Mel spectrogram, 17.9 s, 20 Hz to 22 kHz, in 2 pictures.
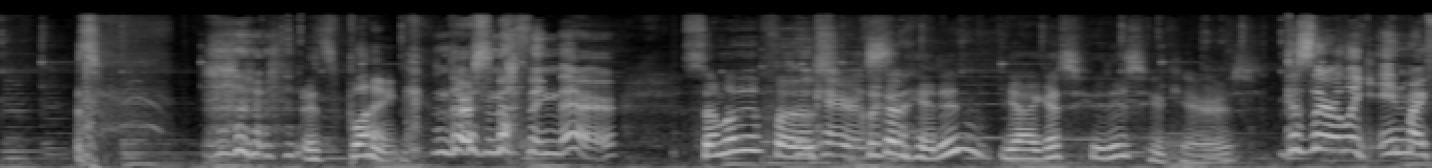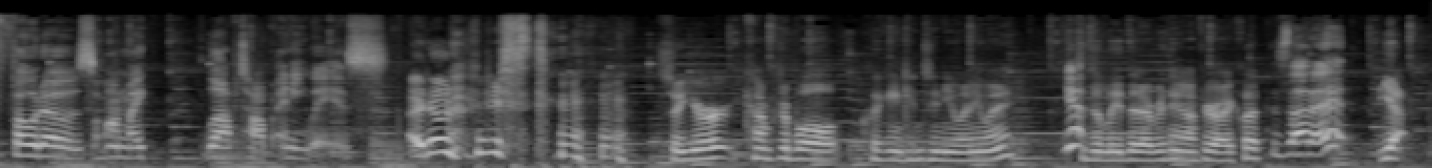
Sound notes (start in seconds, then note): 0.5 laughs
